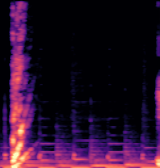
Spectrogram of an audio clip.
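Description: A short cartoon sound effect with a quick sliding pitch, loudest just after the start, over light children's background music with a steady, repeating bass pattern.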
